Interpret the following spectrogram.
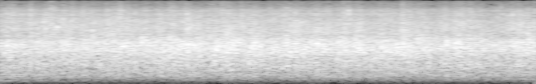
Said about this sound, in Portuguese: Será que você pode aplaudir ao Senhor?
